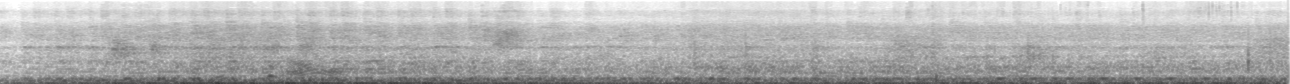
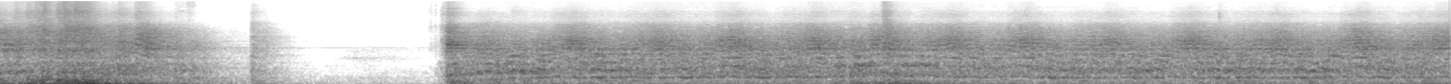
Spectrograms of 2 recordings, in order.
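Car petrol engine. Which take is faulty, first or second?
second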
